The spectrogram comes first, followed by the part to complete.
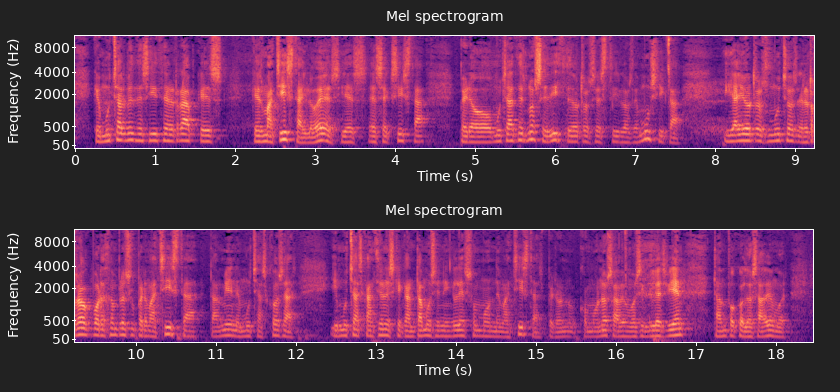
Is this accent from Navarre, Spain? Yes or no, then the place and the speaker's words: no; Barakaldo, Basque Country, Spain; Él se fue y ya los demás componentes somos todos de Baracaldo.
